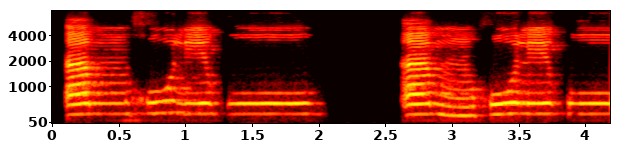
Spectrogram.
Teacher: memperjelas bunyi mim sukun saat berjumpa dengan huruf-huruf selain mim dan ba tanpa adanya gunnah yang dipanjangkan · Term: izhar syafawi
